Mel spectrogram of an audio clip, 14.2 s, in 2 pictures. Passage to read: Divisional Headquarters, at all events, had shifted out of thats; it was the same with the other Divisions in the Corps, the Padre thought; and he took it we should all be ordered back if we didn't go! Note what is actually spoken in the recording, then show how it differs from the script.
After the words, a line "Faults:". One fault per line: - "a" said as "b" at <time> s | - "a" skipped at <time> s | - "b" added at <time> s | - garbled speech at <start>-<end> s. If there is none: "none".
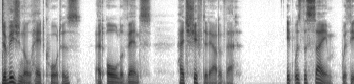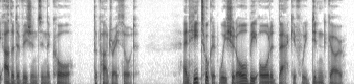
Divisional Headquarters, at all events, had shifted out of that; it was the same with the other Divisions in the Corps, the Padre thought; and he took it we should all be ordered back if we didn't go!
Faults:
- "thats" said as "that" at 4.5 s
